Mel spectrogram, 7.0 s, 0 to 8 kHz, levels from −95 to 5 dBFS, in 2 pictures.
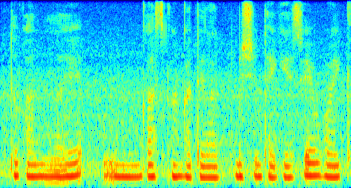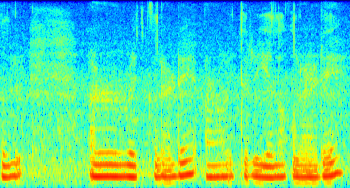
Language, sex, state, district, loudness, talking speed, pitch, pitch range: Nagamese, female, Nagaland, Dimapur, -13 LUFS, 190 wpm, 190 Hz, 185-200 Hz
